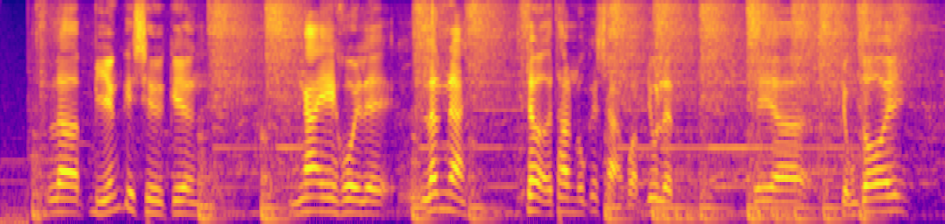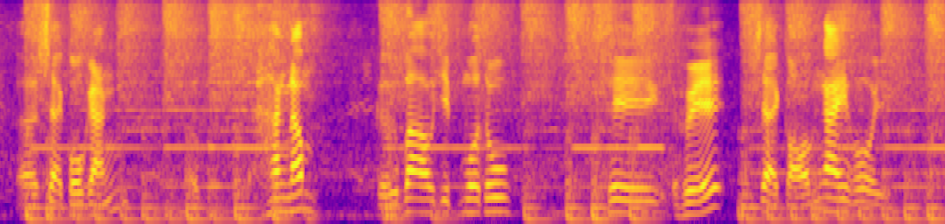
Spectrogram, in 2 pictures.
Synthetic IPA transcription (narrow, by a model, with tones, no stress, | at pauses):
laː˨˩ɓi˨˦ənkaː˨˦jsɨ̰˧˨kḭ˧˨ən | ŋa˨˩jɦo˨˩jlḛ˧˨lə˧nːa˨˩jt͡ɕəː˧˩t̪ʰa˨˩jŋmo˨˩t̚kːjsaː˧˥nfwa̰ː˧˩mzu˧lï˨˩k̟̚t̪ʰi˨˩˨t͡ɕʊ˨˦ŋ͡mt̪o˧j | sɛ̰˧˥ko˨˦ɣa˨˦ŋ | haː˨˩ŋna˧m | kɨ˧˩vaː˧˩wzi˨˩p̚mu˧˩ət̪ʰu˧t̪ʰi˨˩hwe˨˦sɛ̰˧˥kɔ˨˦ŋa˧˩jɦo˨˩j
